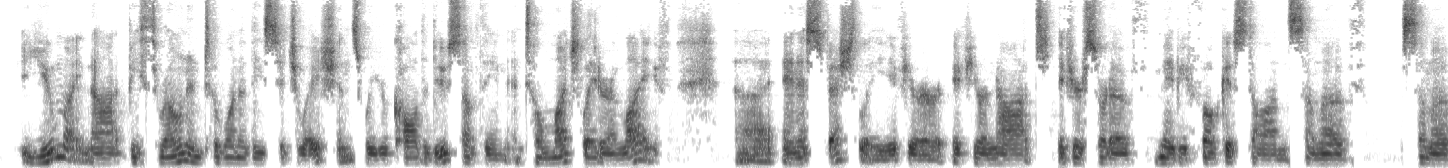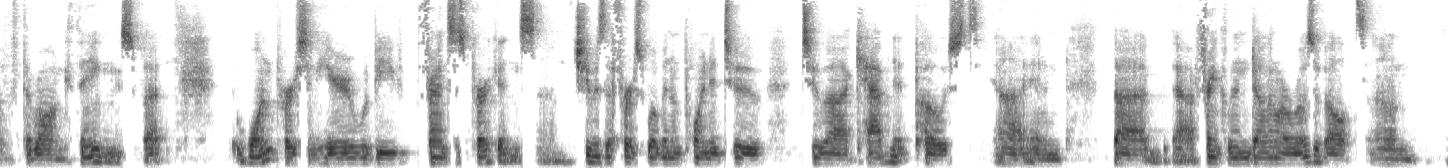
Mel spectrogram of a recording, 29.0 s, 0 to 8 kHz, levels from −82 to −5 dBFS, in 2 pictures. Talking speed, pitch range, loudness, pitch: 150 wpm, 85-95 Hz, -27 LUFS, 90 Hz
